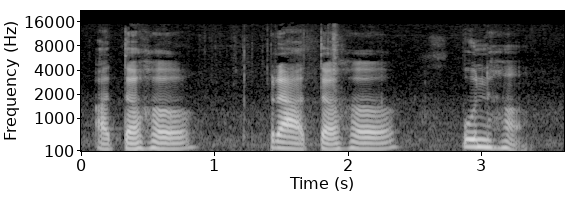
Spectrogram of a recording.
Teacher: इसे हम विसर्ग कहते हैं। इसका उच्चारण शब्द के अंत में होता है। इसकी ध्वनि है अह।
